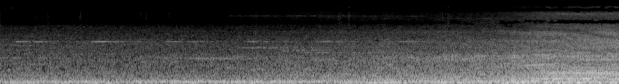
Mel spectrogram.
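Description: Steady rumble of city street traffic, with a vehicle engine growing louder over the last second or so as it comes close.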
